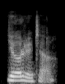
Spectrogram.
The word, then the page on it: ureter: Indian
